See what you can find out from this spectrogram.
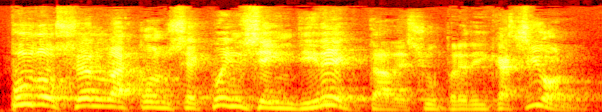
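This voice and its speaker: A pompous radio-drama prosecutor with a high voice that swings widely as he accuses. He is indignant and sarcastic, and the room echoes around him. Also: sing-song, a little fast, fairly bright tone. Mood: smug accusing. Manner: pompous, rhetorical. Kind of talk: radio drama courtroom oratory. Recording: roomy, echoing courtroom sound.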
